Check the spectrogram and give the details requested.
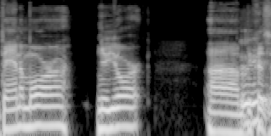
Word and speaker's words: Dannemora: I think it's pronounced Dannemora, New York, because it's right on.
